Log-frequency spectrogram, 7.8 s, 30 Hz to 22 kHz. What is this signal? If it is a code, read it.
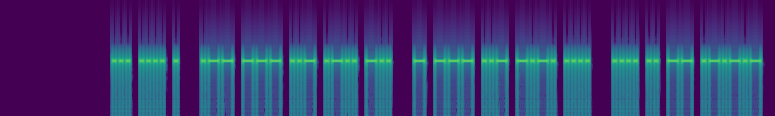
Morse code, heard as a keyed tone, about 34 wpm, 700 Hz. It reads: SHE WOULD TOUCH HIM.
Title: Sentences from Top 1200 Words 35wpm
